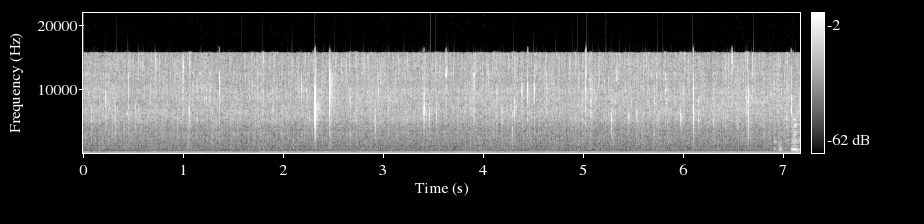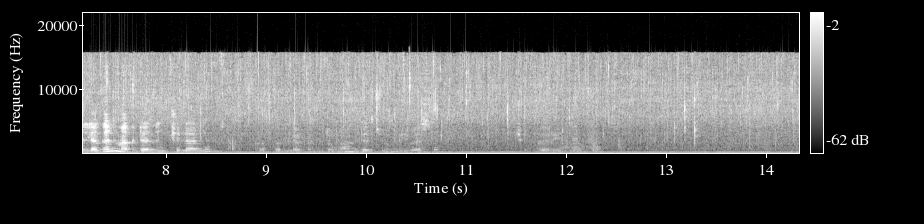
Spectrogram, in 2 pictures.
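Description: Food sizzles and crackles softly in a frying pan.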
